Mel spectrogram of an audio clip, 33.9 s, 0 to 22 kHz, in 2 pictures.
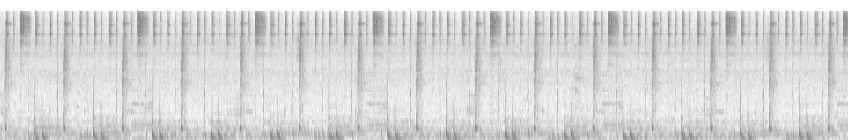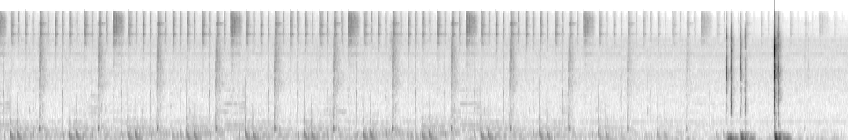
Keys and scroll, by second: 31.5-32.6 typing.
